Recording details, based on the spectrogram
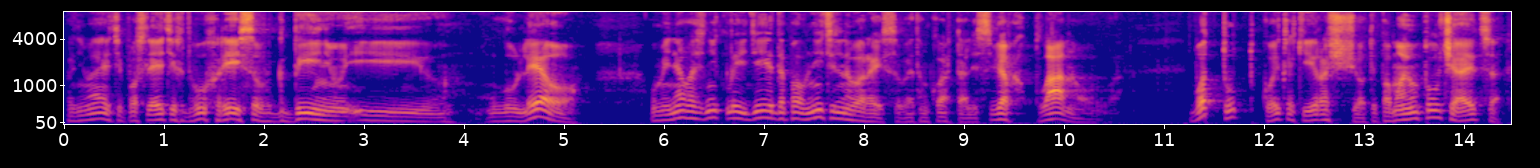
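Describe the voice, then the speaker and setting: A man's voice: low voice, big pitch swings, unhurried, darkish tone, exaggerated voice. An actor playing an earnest, principled male first mate who talks with hesitant fillers, in a noisy 1970s radio drama recording.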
